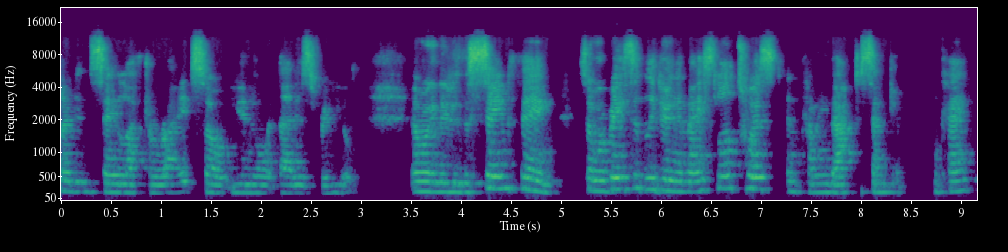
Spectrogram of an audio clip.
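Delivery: normal talking voice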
